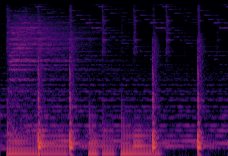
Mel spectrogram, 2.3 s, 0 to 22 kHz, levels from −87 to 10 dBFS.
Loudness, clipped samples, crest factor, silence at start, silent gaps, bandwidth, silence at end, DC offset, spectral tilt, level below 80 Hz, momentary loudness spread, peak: -38 LUFS; under 0.1%; 20 dB; 0 s; none; 19.5 kHz; 0 s; under 0.1%; -5 dB/octave; -44 dBFS; 5 LU; -18 dBFS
